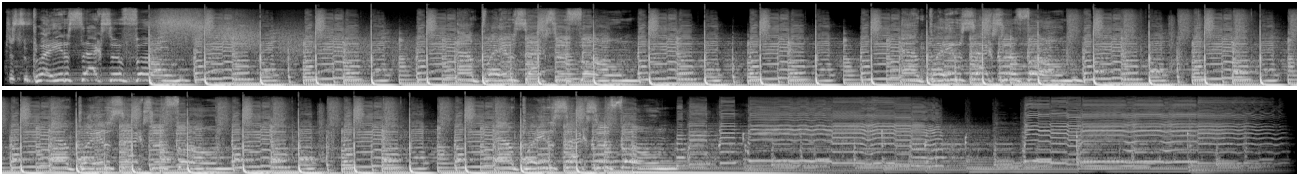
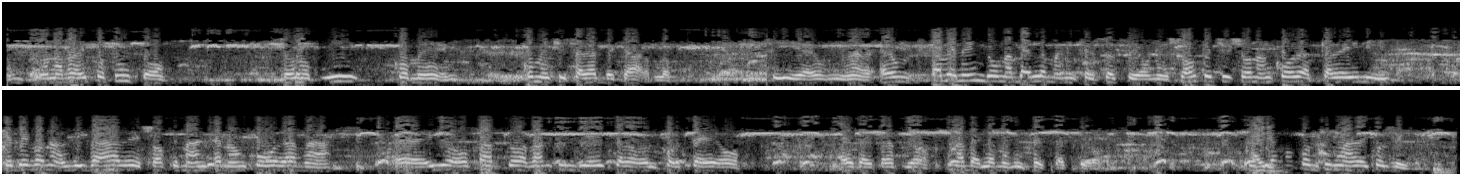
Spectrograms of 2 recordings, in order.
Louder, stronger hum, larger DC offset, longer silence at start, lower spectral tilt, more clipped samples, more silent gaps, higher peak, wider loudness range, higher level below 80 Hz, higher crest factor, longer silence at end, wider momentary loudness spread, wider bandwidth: first, -12 LUFS vs -17 LUFS; neither; neither; about the same, 0.05 s vs 0.05 s; about the same, -4 dB/octave vs -4.5 dB/octave; neither; neither; first, 0 dBFS vs -6 dBFS; first, 6 LU vs 2 LU; first, -14 dBFS vs -46 dBFS; about the same, 10 dB vs 12 dB; about the same, 0.15 s vs 0.05 s; first, 7 LU vs 4 LU; first, 17 kHz vs 6.6 kHz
